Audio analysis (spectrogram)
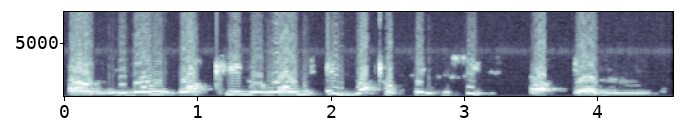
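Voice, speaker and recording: A woman's voice: on the high side, unhurried, dark tone, dry recording, highs cut off. A woman with a Nigerian accent, a therapist guest explaining things emphatically in a radio interview, repeating key words and checking that the listener follows.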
